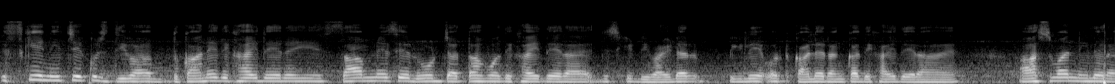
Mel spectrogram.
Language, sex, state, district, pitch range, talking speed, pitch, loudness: Hindi, male, Andhra Pradesh, Krishna, 125-150 Hz, 165 wpm, 135 Hz, -16 LUFS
